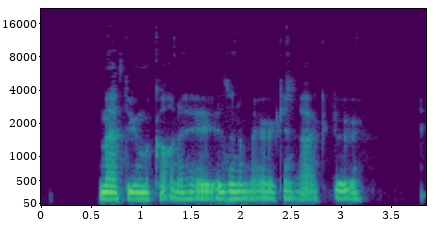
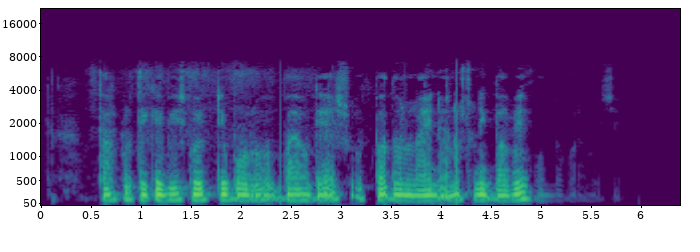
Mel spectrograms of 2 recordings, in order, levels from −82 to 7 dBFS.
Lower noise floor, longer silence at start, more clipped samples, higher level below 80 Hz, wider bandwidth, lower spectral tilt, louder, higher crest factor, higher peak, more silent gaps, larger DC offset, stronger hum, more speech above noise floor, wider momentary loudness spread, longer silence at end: second, -70 dBFS vs -78 dBFS; about the same, 0.6 s vs 0.6 s; neither; second, -58 dBFS vs -50 dBFS; about the same, 6.8 kHz vs 7 kHz; first, -9 dB/octave vs -7.5 dB/octave; about the same, -21 LUFS vs -20 LUFS; about the same, 16 dB vs 18 dB; about the same, -4 dBFS vs -4 dBFS; neither; neither; neither; second, 51 dB vs 59 dB; about the same, 7 LU vs 7 LU; second, 0.05 s vs 1.4 s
